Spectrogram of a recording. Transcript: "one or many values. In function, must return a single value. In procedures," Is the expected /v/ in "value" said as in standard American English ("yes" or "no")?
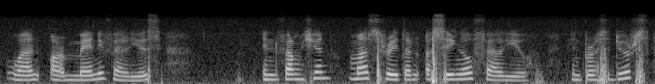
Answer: no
